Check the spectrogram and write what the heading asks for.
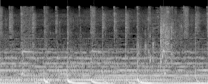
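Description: Electronic background music with a quick, steady beat, held chords and repeated falling bass sweeps.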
